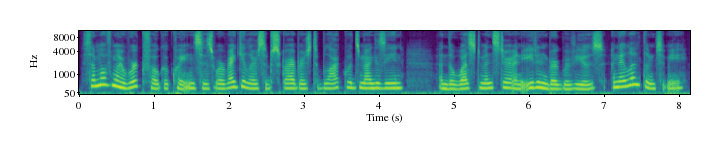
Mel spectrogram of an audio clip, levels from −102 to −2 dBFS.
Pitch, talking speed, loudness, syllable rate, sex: 230 Hz, 175 wpm, -17 LUFS, 5.5 syllables/s, female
